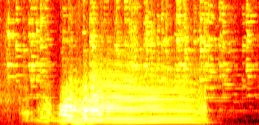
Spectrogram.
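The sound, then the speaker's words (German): A cow moos on a farm in the countryside on a summer evening, giving one long, loud, low call that holds steady and then drops away at the end. “Kühe. Das auch noch. Eben auf dem Lande.”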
